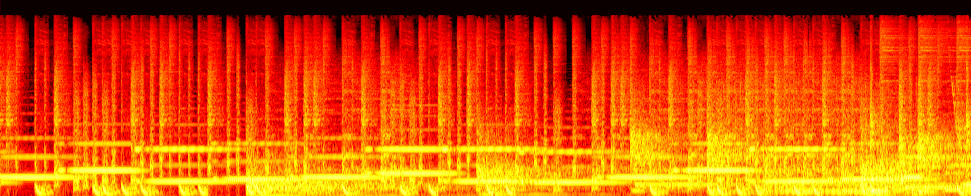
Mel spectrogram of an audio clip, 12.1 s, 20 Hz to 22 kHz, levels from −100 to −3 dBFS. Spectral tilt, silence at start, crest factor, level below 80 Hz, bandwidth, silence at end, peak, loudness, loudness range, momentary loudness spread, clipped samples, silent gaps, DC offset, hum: -6 dB/octave; 0 s; 14 dB; -36 dBFS; 16 kHz; 0 s; -4 dBFS; -19 LUFS; 2 LU; 4 LU; under 0.1%; none; under 0.1%; none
